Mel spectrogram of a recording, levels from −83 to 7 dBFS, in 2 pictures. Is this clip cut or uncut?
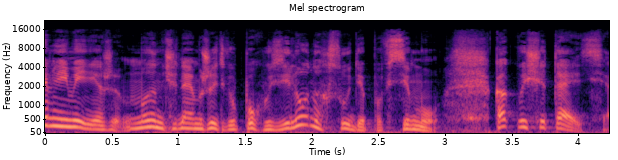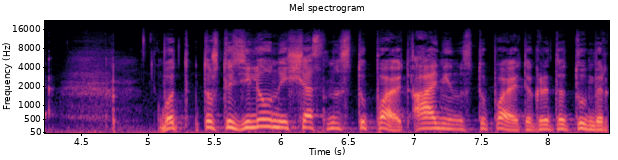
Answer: uncut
